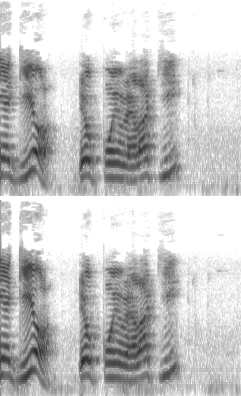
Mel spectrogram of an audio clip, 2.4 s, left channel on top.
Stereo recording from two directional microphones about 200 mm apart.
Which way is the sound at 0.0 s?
55° right (ahead or behind).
